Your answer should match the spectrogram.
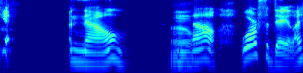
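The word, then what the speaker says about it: Wharfedale: Warfield? Yeah. No. Oh. No. Warfadale.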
